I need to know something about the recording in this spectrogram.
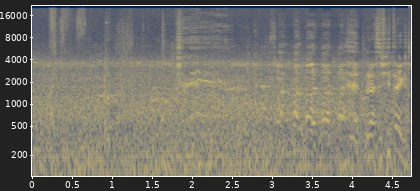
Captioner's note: laughing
